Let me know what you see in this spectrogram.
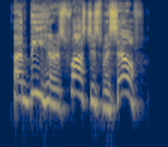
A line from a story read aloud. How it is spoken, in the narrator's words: cried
